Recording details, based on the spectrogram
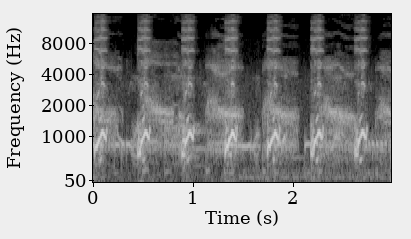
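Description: White-breasted waterhen giving a steady series of hoarse, rising-then-falling notes, roughly two per second, with a rough, nasal tone.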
